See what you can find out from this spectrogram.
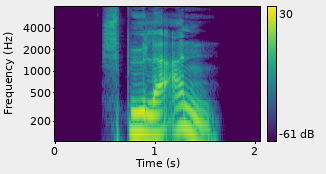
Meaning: inflection of anspülen: 1. first-person singular present 2. first/third-person singular subjunctive I 3. singular imperative
- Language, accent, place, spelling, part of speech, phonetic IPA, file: German, Germany, Berlin, spüle an, verb, [ˌʃpyːlə ˈan], De-spüle an.ogg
